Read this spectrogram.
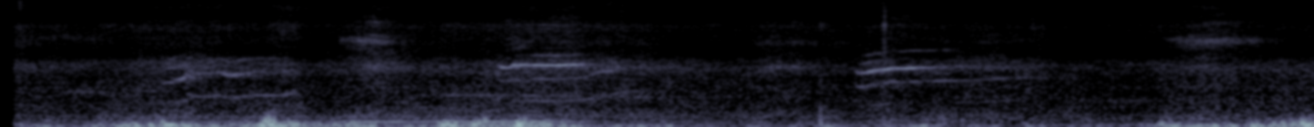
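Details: Stray cats, a brave kitten facing an adult cat: a few faint, short rising and falling meows at intervals, heard over steady low rumbling street noise.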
